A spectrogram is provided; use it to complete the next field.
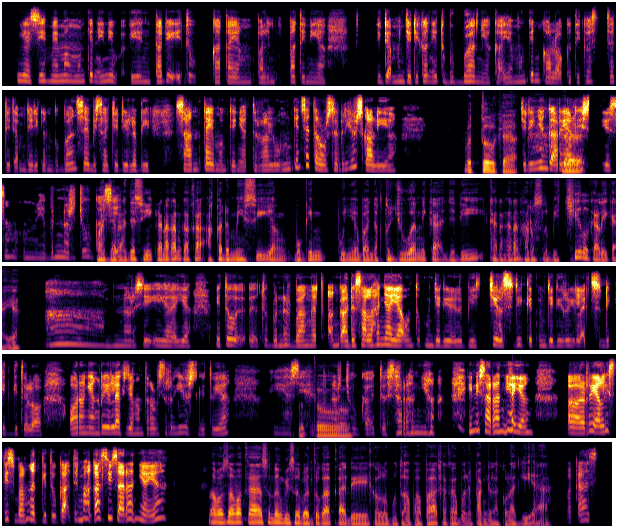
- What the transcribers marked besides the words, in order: in English: "chill"; in English: "chill"; tapping; laughing while speaking: "sarannya"; laughing while speaking: "sarannya yang"
- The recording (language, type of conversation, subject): Indonesian, advice, Bagaimana cara menetapkan tujuan kreatif yang realistis dan terukur?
